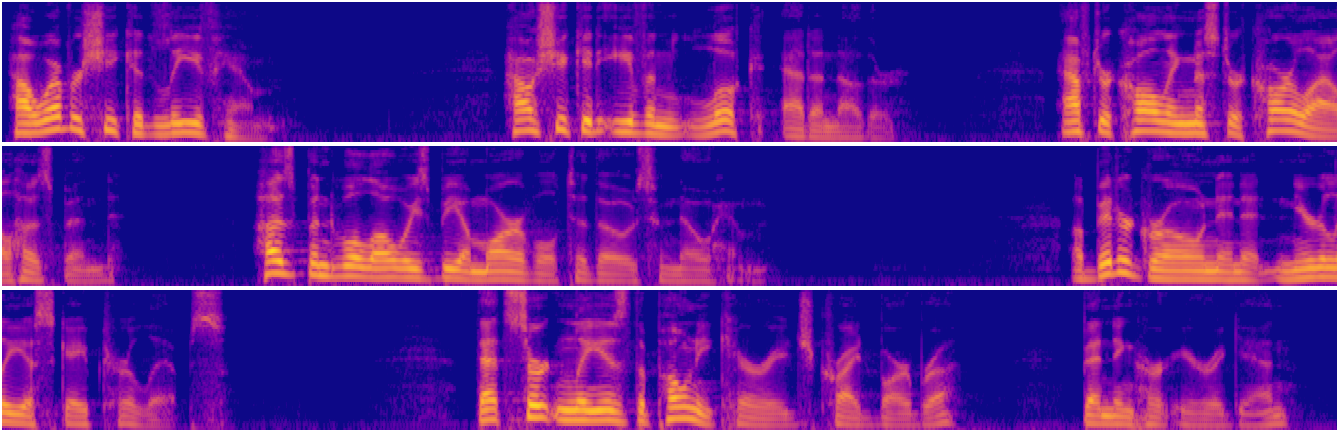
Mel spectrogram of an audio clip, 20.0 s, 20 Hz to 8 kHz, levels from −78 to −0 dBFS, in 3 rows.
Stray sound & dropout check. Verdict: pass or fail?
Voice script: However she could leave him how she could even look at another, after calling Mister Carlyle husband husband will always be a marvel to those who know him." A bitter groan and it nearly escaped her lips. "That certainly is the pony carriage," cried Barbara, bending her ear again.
pass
